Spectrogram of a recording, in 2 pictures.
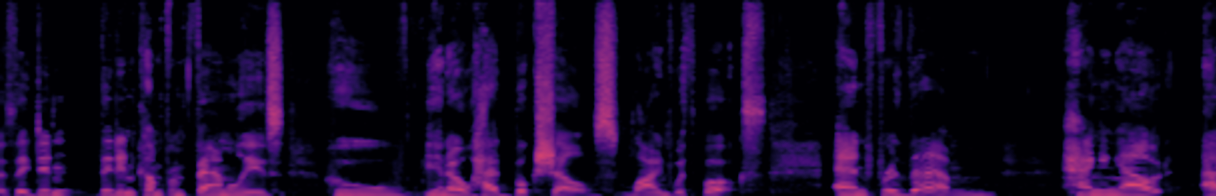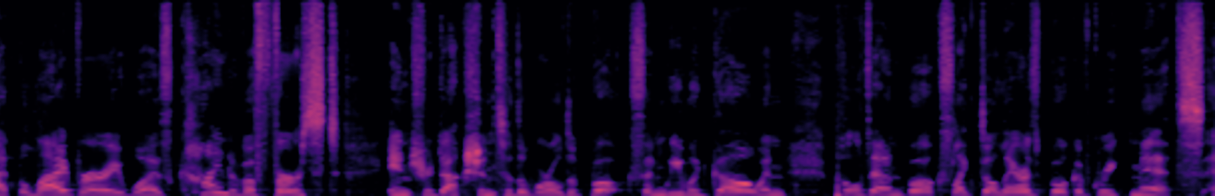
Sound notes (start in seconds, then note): none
